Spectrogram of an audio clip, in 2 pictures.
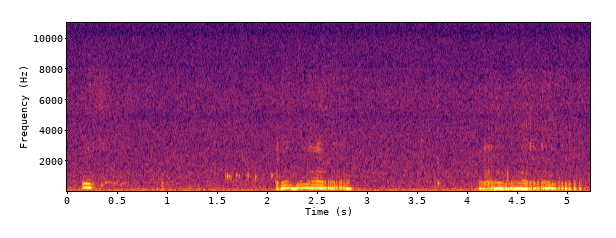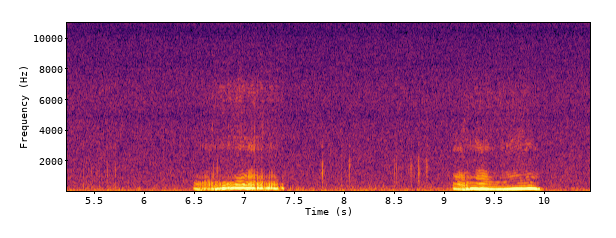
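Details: Cat snoring while dreaming in bed: four slow, low buzzy snores about every two and a half seconds, each under a second long with a wavering, slightly tonal pitch, separated by quiet breathing pauses.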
